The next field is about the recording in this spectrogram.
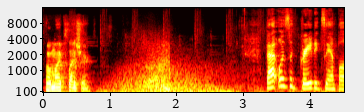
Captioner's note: whooshing sound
